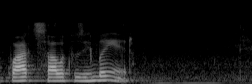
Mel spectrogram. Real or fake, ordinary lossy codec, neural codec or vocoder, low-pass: real; none; none; 7.2 kHz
